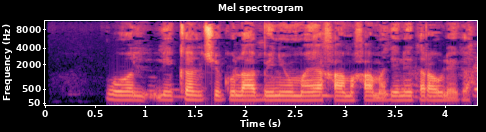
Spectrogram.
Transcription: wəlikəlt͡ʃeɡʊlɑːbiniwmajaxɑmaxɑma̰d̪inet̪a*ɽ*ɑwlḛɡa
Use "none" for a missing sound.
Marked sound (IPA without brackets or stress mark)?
ɾ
